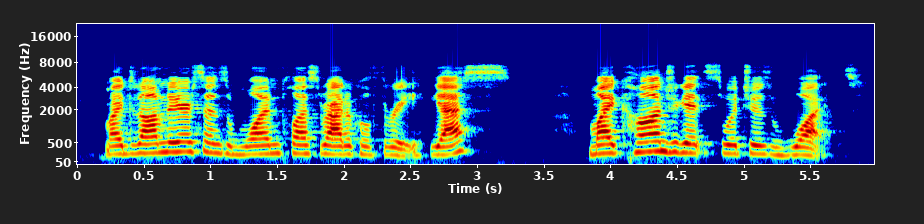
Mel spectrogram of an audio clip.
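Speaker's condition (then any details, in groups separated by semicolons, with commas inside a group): No condition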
